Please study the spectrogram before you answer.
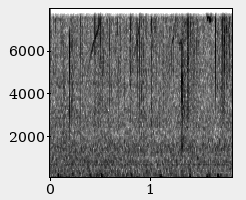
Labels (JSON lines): {"label": "biophony, dolphin", "recorder": "SoundTrap 500"}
